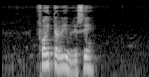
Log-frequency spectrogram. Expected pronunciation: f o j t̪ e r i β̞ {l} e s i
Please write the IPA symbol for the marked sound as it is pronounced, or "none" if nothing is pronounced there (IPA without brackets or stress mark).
l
